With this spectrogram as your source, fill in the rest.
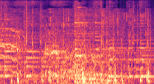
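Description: Hooves of Sultan, a horse carrying the rider Baba Bharti on an evening outing, clip-clop in a steady, continuous rhythm at close range, with faint whinny-like tones running along beneath the footfalls.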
